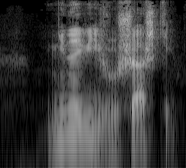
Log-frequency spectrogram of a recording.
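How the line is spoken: Grumble, fat man. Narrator (Russian): буркнул толстый

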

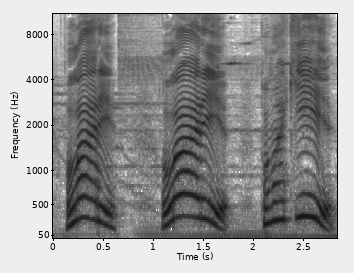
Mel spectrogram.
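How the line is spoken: Piercing shriek. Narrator (Russian): Китти пронзительно завизжала

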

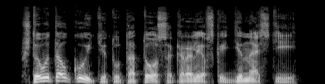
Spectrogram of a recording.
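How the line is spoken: Uncertain tone. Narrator (Russian): не очень уверенным тоном сказал Д'Артаньян

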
